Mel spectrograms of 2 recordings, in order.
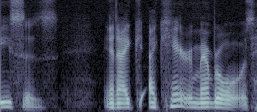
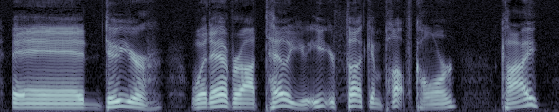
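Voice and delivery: slow, drawled, stretched, put-on hillbilly accent. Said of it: "I'm a hillbilly all of a sudden".

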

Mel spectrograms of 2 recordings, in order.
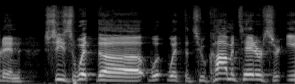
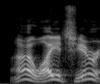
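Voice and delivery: plain

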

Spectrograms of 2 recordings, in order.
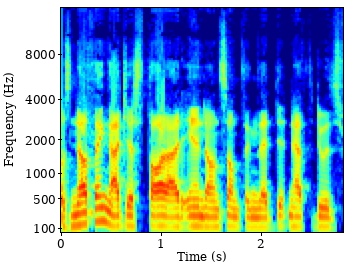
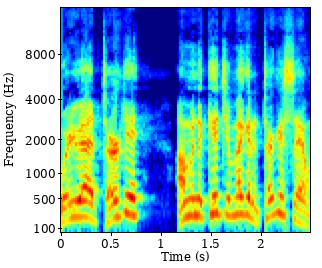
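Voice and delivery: very high, faint stand-up comedian-style voice; 11 semitones higher than usual. Quoting a movie line he laughed at: a little Chris Rock voice. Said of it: "I had a little Chris Rock going on in my voice there".

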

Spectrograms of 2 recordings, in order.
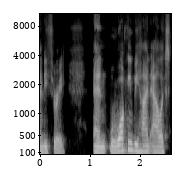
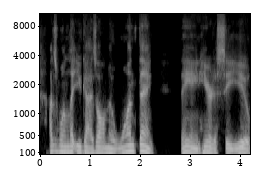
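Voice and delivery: put-on North Carolina accent, done as best possible. Retelling what a man told him and the other boys, in a North Carolina accent. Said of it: "North Carolina accent".

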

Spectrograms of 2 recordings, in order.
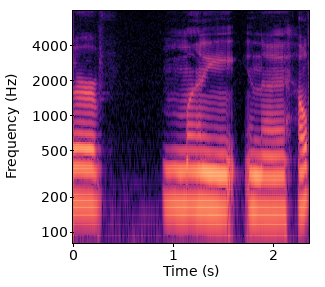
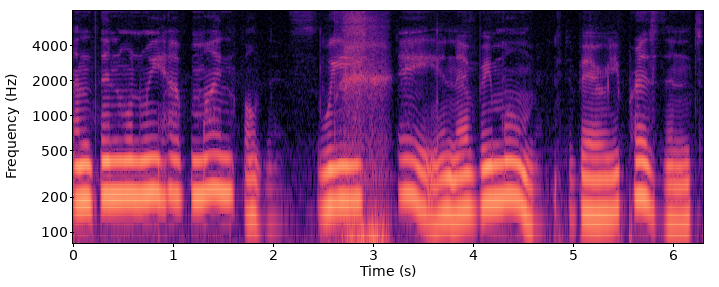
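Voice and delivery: really slow, unhurried, soothing, lulling voice. Showing a listener the voice that helps you sleep, do the slow, soothing Full Catastrophe Living voice. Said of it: "he's got a really slow, like, and soothing voice".

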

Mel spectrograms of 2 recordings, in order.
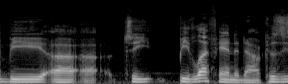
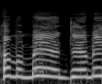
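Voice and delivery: very high, strained put-on voice. Saying a line the other speaker asks for: Chrisley voice. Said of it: "That's what Chrisley would say".

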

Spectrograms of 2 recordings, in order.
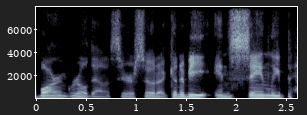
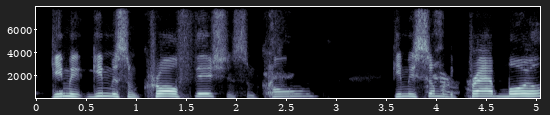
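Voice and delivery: bad put-on New Orleans accent, pitched up; 7 semitones higher than usual. Talking with others about crab boil for Mardi Gras, in a bad New Orleans accent. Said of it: "That's my worst New Orleans accent".

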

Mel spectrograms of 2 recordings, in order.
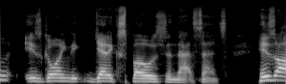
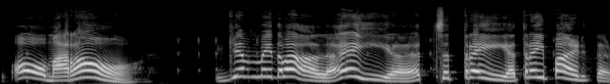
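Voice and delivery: put-on Italian accent, sometimes pitched higher; 8 semitones higher, 3 dB louder than usual. Imitating how a player talks: Danilo Gallinari impression. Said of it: "he talks like that".

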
